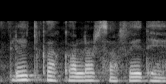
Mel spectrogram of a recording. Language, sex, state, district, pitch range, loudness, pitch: Hindi, female, Arunachal Pradesh, Lower Dibang Valley, 170-195 Hz, -15 LUFS, 175 Hz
